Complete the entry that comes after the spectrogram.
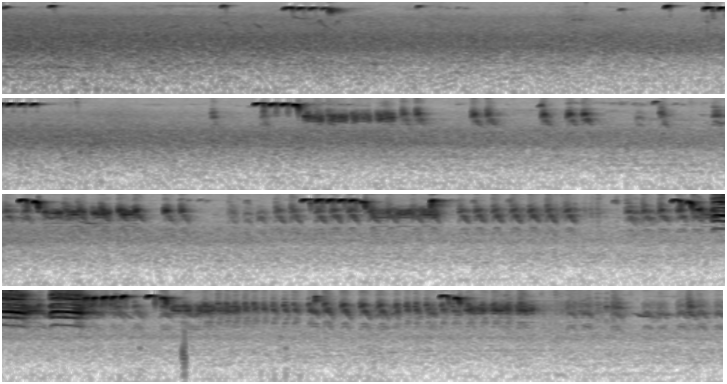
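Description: Songbirds chirping and trilling, with short high chirps at first and rapid trills joining about a third of the way in; a louder, harsh call stands out about two-thirds through. A broad hum like distant traffic fades out over the first several seconds.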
